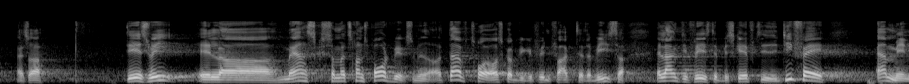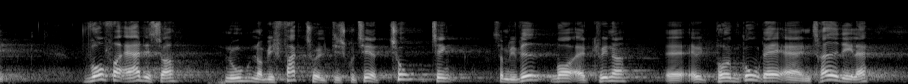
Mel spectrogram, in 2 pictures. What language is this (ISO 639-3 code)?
dan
